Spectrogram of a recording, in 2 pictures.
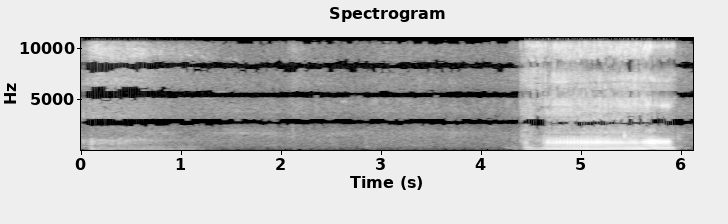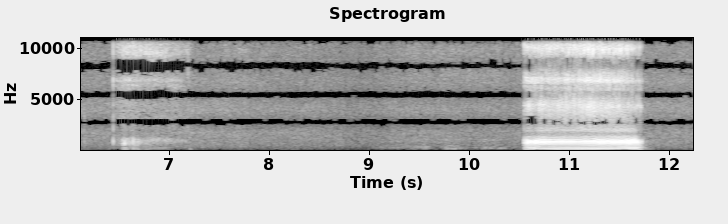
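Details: Loud snoring from a Brussels Griffon (small short-nosed dog) sleeping, described as in REM sleep: two loud, rattling snores with quiet breathing between, about 10 a minute and uneven.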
